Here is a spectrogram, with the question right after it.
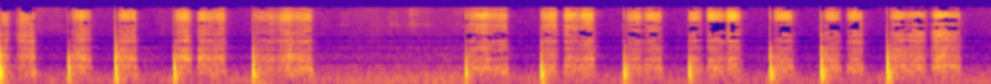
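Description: Thick, chunky pink sidewalk chalk held in the hand writes across a black chalkboard in short, scratchy strokes that form words. Quick gritty scrapes with a bright, raspy edge come in a steady series, with a brief pause of about a second partway through before the strokes resume.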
